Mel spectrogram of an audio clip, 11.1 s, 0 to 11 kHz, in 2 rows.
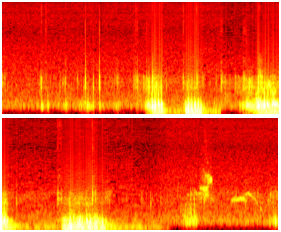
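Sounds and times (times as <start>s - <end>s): faint clicks: 0.7s - 8.8s
muffled underwater rumbles: 2.9s - 8.7s.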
